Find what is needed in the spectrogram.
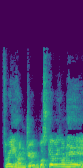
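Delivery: high, loud startled question; shocked by the camera setting; baffled. Real, not acted. Camera setting surprises him.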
